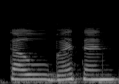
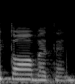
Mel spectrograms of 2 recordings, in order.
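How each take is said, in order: First: توبتن with a slow "tau" glide; correct leen. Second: توبتن with a flat "taw" vowel, no glide; wrong reading. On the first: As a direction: draw توبتن out as tau-ba-tan. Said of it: "تو ہم اس کو کیسے پڑھیں گے". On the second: Teacher showing the mistake, glide dropped. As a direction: say توبتن quickly as taw-batan. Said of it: "اگر ہم غلط پڑھیں گے". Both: Shown as a demonstration.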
